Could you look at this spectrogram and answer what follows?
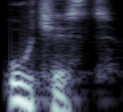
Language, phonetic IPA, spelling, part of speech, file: Russian, [ˈut͡ɕɪsʲtʲ], участь, noun, Ru-участь.ogg
- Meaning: fate, destiny, lot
